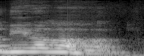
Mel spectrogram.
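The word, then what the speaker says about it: বিভবঃ: পড়বে, পড়ার সময় তখন সেটাকে বিসর্গ উচ্চারণ করে পড়বে, অর্থাৎ বি ভবহ। এখানে সন্ধি নিয়মে ওকার রয়েছে,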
